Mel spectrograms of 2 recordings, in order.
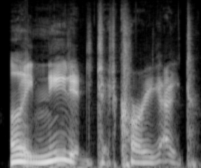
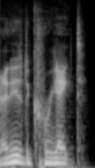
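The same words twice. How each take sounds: First: Very slow, hammed-up put-on voice; exaggerated drawn-out character repeat. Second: Said in the usual way. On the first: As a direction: stretch every word theatrically. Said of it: "you're getting my voices".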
